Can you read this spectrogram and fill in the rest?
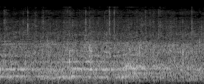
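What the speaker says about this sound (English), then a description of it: "Can we give a clap for" Students and guests at a school farewell function clap together in an auditorium, a continuous crowd applause at fairly loud level with some murmur mixed in.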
